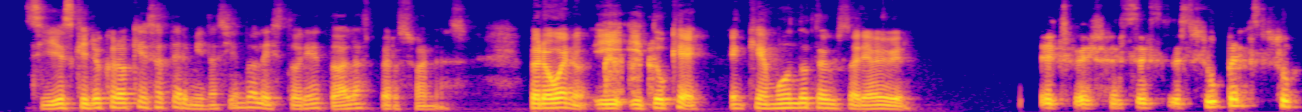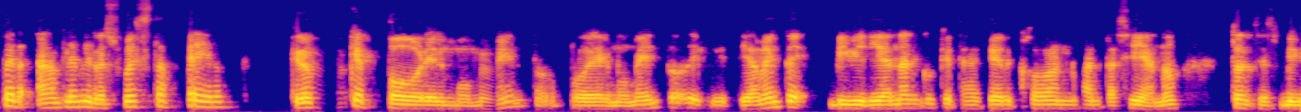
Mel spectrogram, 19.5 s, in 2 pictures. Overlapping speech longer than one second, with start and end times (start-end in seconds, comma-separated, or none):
none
